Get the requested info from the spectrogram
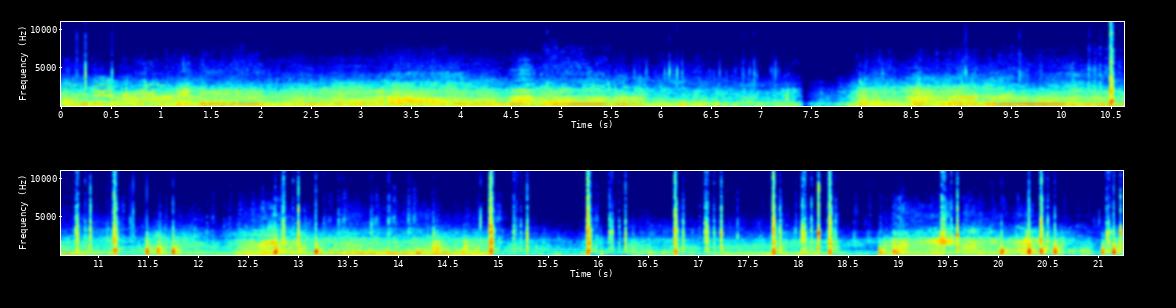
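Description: Paintball game in progress: distant shouting voices over a steady noisy background in the first half, then from about halfway on a series of sharp, irregular pops of paintball markers firing and balls striking, growing more frequent toward the end.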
